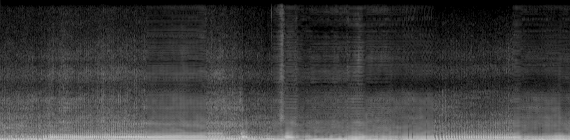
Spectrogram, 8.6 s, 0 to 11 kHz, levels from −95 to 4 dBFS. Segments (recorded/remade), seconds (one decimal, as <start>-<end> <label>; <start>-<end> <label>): 0.0-2.2 recorded; 2.2-3.1 remade; 3.1-4.1 recorded; 4.1-6.5 remade; 6.5-7.7 recorded; 7.7-8.6 remade

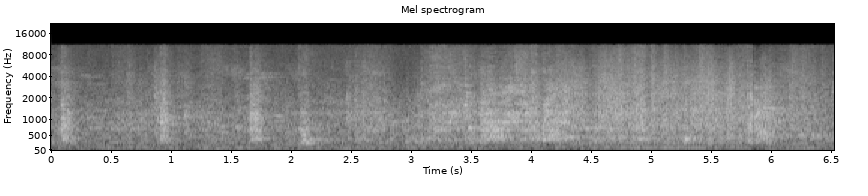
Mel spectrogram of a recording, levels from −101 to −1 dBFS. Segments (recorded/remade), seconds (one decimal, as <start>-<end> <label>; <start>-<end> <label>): 0.0-0.4 recorded; 0.4-4.3 remade; 4.3-6.5 recorded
